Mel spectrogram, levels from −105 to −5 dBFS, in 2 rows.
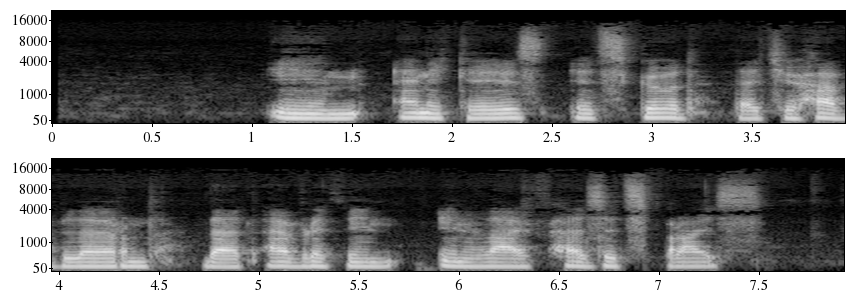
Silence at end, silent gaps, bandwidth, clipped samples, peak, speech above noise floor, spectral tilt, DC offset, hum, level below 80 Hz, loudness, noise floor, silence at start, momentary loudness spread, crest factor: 0.45 s; none; 12.5 kHz; under 0.1%; -4 dBFS; 45 dB; -6.5 dB/octave; under 0.1%; none; -62 dBFS; -24 LUFS; -69 dBFS; 1.1 s; 8 LU; 20 dB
